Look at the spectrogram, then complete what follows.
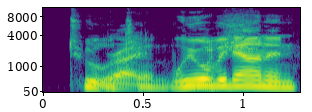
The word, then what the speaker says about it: Tualatin: saying okay no I I was correcting your pronunciation of Tualatin to tulon we will be down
